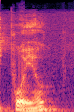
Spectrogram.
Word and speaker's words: pollo: The double L is a Y sound, so chicken is pollo and street is calle, or some places calle, but if you calle, double L sound.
